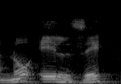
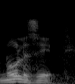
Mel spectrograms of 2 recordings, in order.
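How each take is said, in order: First: The words are said as separate pieces. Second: The words are run together into one. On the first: The speaker calls it wrong. "ninguém vai pronunciar no elze" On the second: The speaker calls it right. "mas sim tudo junto"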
